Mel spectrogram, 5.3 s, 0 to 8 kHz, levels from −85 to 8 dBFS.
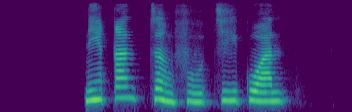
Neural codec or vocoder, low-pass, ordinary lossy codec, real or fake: none; 7.2 kHz; Opus, 24 kbps; real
